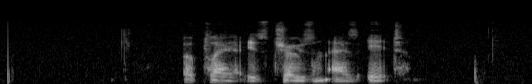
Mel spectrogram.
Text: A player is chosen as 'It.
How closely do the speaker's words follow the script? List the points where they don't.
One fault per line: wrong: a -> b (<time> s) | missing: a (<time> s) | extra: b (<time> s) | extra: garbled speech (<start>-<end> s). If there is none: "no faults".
no faults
